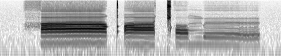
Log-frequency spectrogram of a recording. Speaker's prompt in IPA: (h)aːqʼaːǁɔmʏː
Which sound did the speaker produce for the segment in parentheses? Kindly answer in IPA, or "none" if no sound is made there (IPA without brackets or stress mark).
h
